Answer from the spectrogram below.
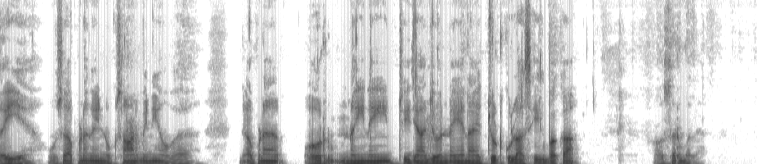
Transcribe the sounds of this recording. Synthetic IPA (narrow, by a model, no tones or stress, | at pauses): səiːɦɛːʊsəpnẽːkəĩːnʊksaːnbʱiːnĩːɦoːɡa | əpɳeː | ɔːɾnəĩːnəĩːt͡ʃiːd͡ʒãːd͡ʒoːnəĩɛ̃naːet͡ʃʊʈkʊlaːsiːkʰbəkaː | əsəɾməlɛː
